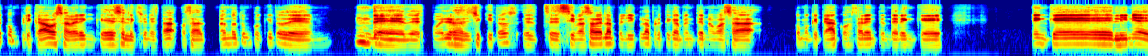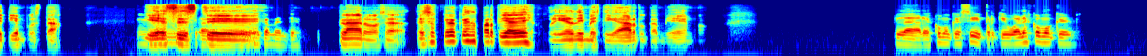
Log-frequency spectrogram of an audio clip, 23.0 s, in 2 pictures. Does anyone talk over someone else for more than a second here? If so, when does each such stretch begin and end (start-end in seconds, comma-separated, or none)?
12.9-14.1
